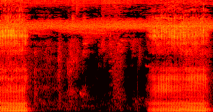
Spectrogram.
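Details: Two loud, throaty dog snores, one at the start and a longer one near the end, with a hushed gap between; a constant high background hiss.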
